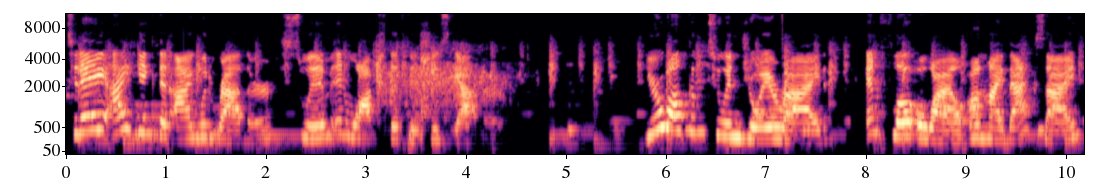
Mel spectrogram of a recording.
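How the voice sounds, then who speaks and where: A young woman giving an expressive, sing-song read-aloud of a children's storybook, indoors at a computer. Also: high voice, a little slow, music in the background, rough recording. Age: young adult. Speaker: storybook reader.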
